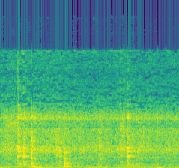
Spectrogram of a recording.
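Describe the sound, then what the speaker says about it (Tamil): Green chillies and tomatoes sauté in a pan for peanut kurma, a close sizzle broken by quick stirring scrapes and light utensil taps, with no talking. "நல்லா வதக்கி விட்டுருவோம்."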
